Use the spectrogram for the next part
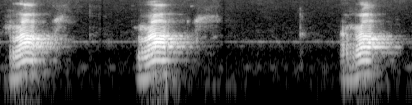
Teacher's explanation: makhrajnya adalah punggung lidah di belakang gusi atas. Jadi punggung lidah yang ini, antum bisa lihat ya, berada di gusi atas.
